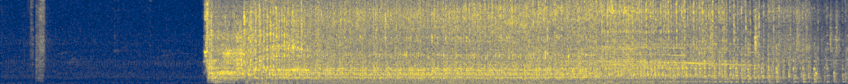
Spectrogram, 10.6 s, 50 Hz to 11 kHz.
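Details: 1959 Caterpillar D337F diesel generator restarted after shutdown: it fires at once and settles into an even, steady idle with no knocks or misses. It cannot be stopped with the throttle and needs the shutdown lever. Healthy start.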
